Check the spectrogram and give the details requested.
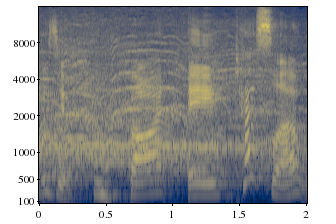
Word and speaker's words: Tesla: We bought a Tesla, which I almost said Telsa because Jason mispronounces it, and this is one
